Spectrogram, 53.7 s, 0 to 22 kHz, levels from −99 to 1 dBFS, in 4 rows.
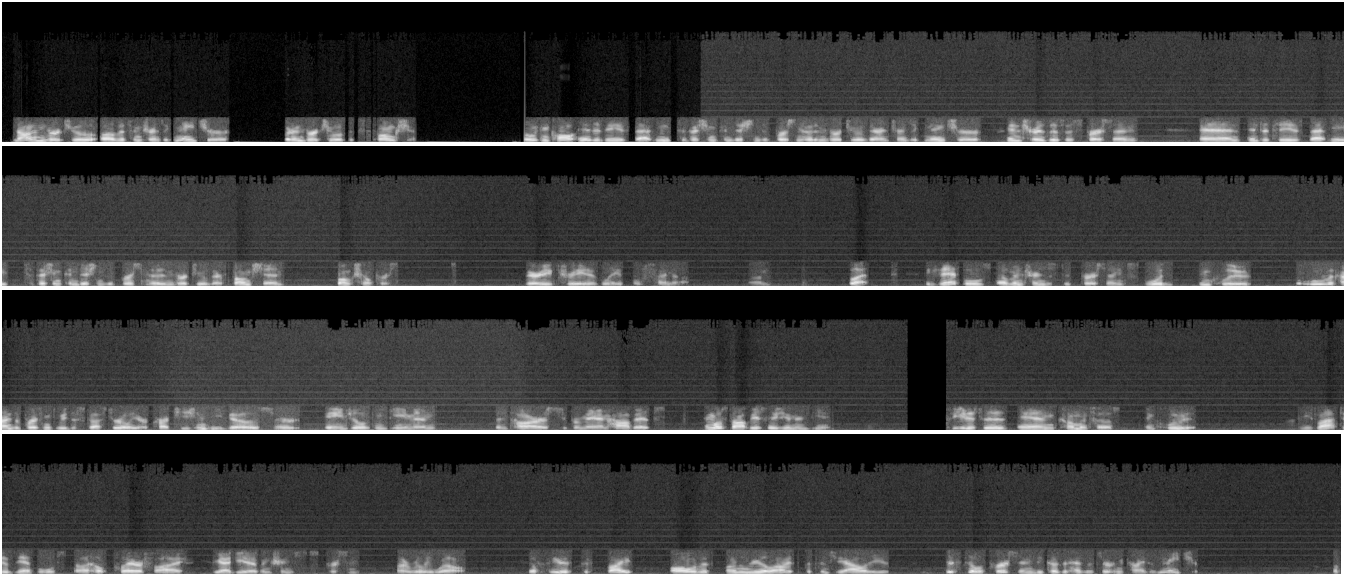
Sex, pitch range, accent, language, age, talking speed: male, 110-145 Hz, American, English, 40-59, 140 wpm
